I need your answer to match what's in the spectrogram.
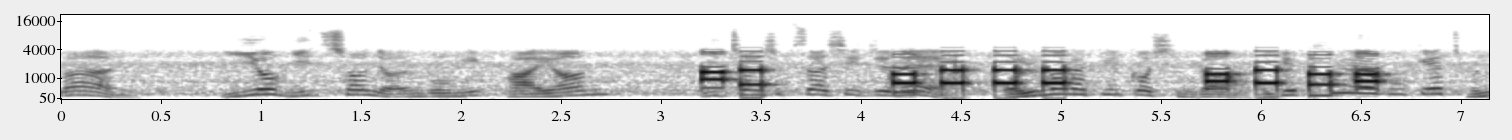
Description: DTMF, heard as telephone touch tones, dialled by hand, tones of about 110 ms, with speech in Korean. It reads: 03 4666 7617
